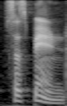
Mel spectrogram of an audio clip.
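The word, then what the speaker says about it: suspend: इसे हम प्रोनाउंस करेंगे सस्पेंड। इसमें स्ट्रेस सेकंड एस पर आएगा।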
